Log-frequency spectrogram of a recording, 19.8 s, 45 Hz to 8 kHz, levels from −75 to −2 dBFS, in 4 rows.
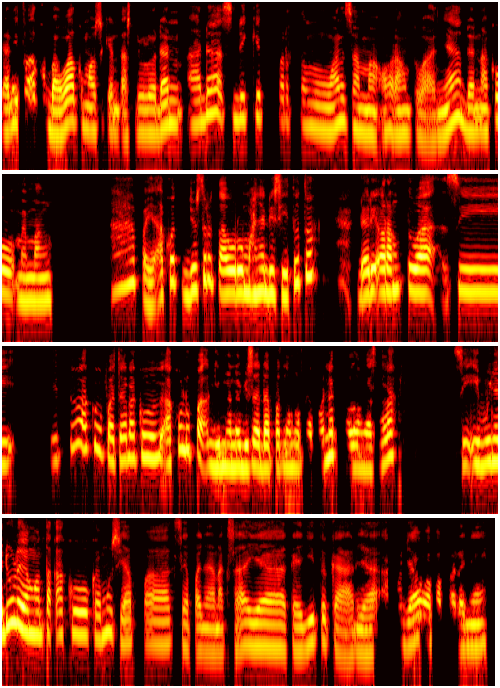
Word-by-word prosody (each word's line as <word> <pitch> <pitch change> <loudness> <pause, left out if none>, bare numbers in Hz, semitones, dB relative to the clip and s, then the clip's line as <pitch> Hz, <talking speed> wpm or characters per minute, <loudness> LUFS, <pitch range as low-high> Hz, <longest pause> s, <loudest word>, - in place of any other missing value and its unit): dan 150 0 -2
itu - - -4
aku - - -6
bawa 145 +5 +4
aku - - -15
masukin 155 -2 -4
tas - - -7
dulu. 145 0 -3
Dan 185 +7 0
ada 230 +8 -1
sedikit 220 +1 -5 0.2
pertemuan 180 -3 -5
sama 150 -4 -3
orang 145 -1 -3
tuanya 145 - -2
dan 155 -4 -2
aku 200 +5 +1
memang, 165 0 -1 0.6
apa 260 +5 -3
ya, 145 - -4
aku 290 - +1
justru 225 +10 +2
tahu 205 -1 +6
rumahnya 210 0 +4
di 205 - +5
situ 195 +6 +1
tuh 345 - +4 0.5
dari 200 +4 +5
orang 215 +1 +6
tua 210 -2 +6
si 215 -1 0 0.4
itu 240 +9 -13
aku, 340 -2 -1
pacar 235 -1 +1
aku. 255 0 +2
Aku 220 +9 -3
lupa 310 - +2
gimana 195 -1 +3
bisa 190 +1 +4
dapat 190 0 +4
nomor 190 -1 -1
teleponnya, 200 +9 0
kalau 190 0 +2
nggak 180 - 0
salah 240 +7 +1 0.6
si 205 - -7
ibunya 215 +2 +2
dulu 315 +2 +7
yang 235 - +5
ngontak 225 -1 -1
aku. 225 0 +1
"Kamu 200 +4 -3
siapa? 165 - -5
Siapanya 135 -3 -6
anak 130 - -7
saya?" 155 -2 -2
Kayak 140 -1 -5
gitu 180 - -7
kan, 120 -3 -6
ya 125 0 -3
aku - - -19
jawab 190 +1 +1
apa 155 - -11
adanya. 150 +1 -2
195 Hz, 195 wpm, -22 LUFS, 160-225 Hz, 0.6 s, dulu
